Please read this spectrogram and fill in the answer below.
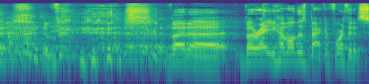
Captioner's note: laughs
